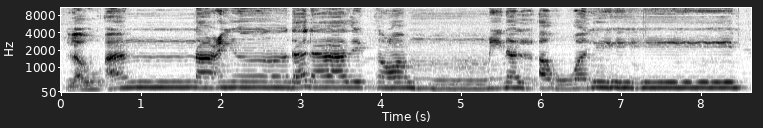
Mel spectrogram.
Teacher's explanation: دو زبر کی تنوین کے بعد میم حروف یرملون میں سے ہے، تو یہاں پر ادغام ہوگا، یعنی غنہ کر کے پڑھیں گے۔ · نون ساکن کے بعد دال حروف اخفا میں سے ہے، تو یہاں پر اخفا ہوگا، یعنی غنہ زمانی کر کے پڑھیں گے۔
